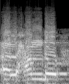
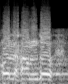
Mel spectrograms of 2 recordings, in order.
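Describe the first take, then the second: First: The word begins with an a vowel. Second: The word begins with a u vowel.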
